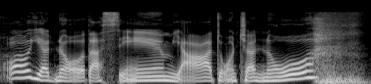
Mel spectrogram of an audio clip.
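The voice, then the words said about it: Put-on Minnesota accent. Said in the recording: “that's our accent ... We're from Minnesota, eh?”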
